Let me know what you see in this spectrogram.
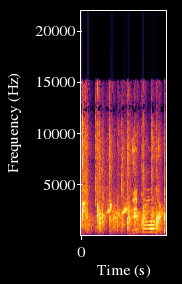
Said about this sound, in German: Also erst mal einen dicken Applaus.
